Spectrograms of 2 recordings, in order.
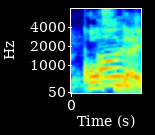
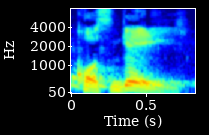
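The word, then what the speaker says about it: Kosgei: And Betty, have you heard somebody saying uh so and so is cog guy. Cos guy, a runna from Kenya. Cos guy instead of cos gay.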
